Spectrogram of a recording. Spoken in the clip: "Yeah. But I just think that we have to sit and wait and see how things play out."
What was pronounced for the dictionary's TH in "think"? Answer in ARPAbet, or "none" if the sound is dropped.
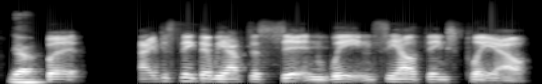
TH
